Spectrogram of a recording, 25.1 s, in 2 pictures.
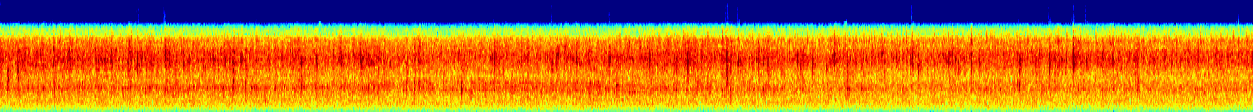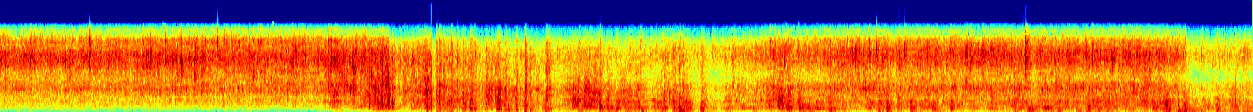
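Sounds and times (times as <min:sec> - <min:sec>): rain hissing: 0:01.9 - 0:25.0
raindrop hits: 0:15.7 - 0:25.0.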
